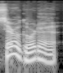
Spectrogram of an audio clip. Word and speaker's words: Cerro Gordo: Is it Cerro Gordo? Am I pronouncing that right? There you go. That's right.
